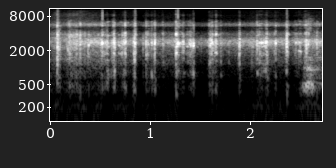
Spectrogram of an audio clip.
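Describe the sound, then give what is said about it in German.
Footsteps of a jogger running past, heard while out on a dog walk, come through as a string of sharp, crackling clicks in an uneven rhythm over a steady high-pitched hiss. No one speaks. “So hört sich ein Jogger an.”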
